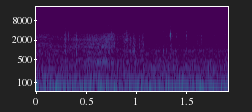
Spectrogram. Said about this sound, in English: But of course, now it's starting to rain.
